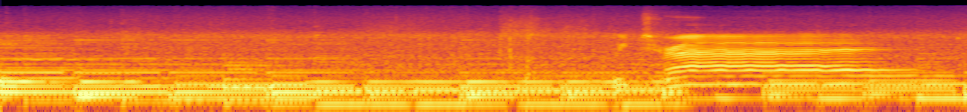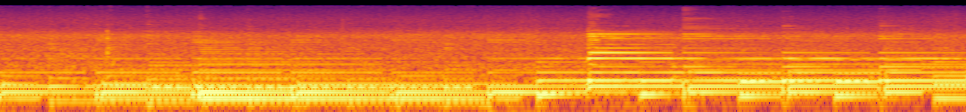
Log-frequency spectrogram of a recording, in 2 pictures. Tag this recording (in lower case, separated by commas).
music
